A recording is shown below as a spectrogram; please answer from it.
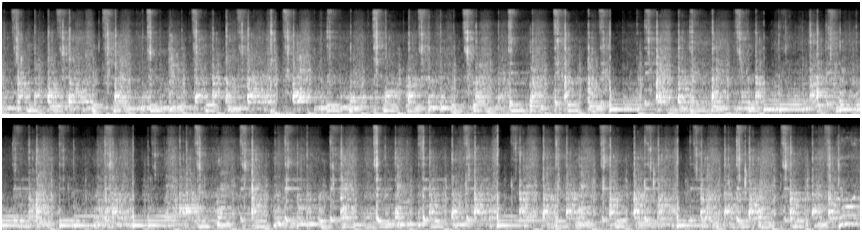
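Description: A live band playing an instrumental passage: congas and electric bass over keyboard, with a dense, steady percussion rhythm.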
